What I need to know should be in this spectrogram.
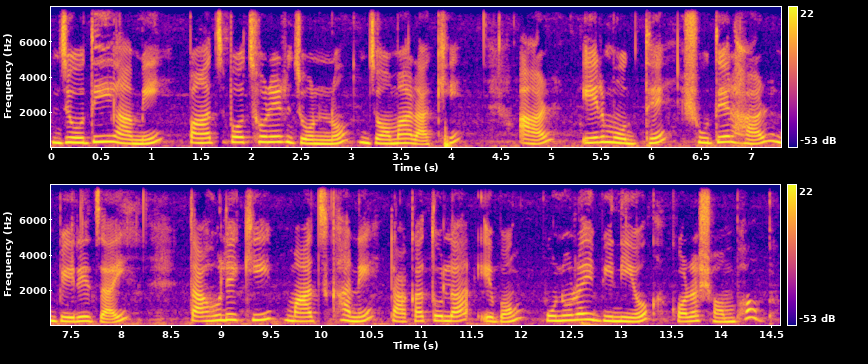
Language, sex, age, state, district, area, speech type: Bengali, female, 18-30, West Bengal, North 24 Parganas, urban, read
